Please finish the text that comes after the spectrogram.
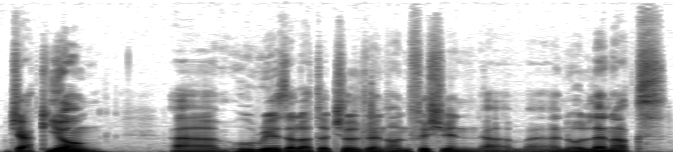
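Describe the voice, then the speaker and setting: A man giving unscripted opinions as a discussion guest, earnest and measured with halting phrasing. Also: lowish voice, little pitch movement, a little mellow, clear, resonant tone.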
